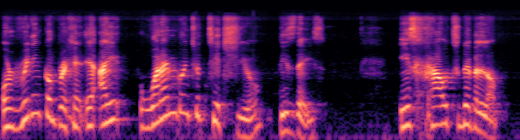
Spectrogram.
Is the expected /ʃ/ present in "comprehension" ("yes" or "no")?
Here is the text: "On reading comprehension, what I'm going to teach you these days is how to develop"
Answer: no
